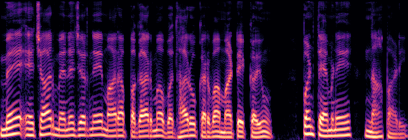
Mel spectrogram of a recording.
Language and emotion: Gujarati, sad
